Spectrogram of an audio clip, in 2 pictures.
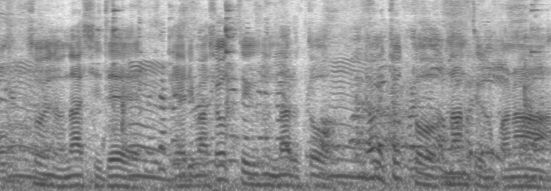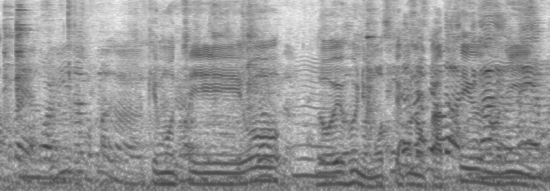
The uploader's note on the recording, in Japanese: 2021年末に行われたOPROクリスマスイルミネーションラン後の忘年会での録音です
